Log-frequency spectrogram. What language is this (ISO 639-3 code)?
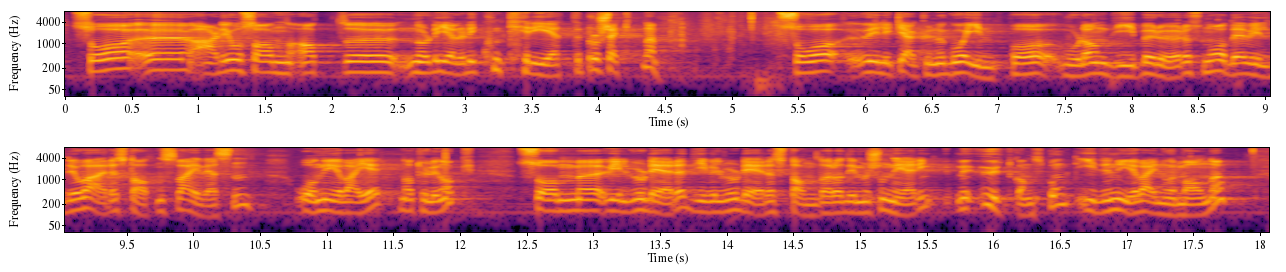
nor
